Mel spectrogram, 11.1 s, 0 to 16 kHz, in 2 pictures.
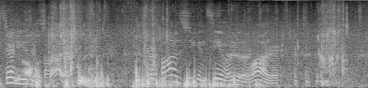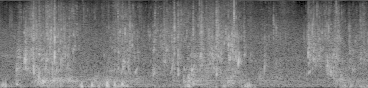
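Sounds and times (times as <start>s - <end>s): dog splashing in water: 0.6s - 2.6s, 4.7s - 11.0s.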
